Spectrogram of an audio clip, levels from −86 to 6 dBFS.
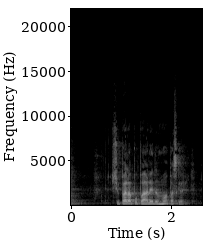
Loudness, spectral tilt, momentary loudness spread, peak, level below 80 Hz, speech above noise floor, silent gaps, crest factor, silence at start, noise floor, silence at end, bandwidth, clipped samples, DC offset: -37 LUFS; -3.5 dB/octave; 16 LU; -16 dBFS; under -90 dBFS; 28 dB; none; 22 dB; 0 s; -65 dBFS; 0.15 s; 14 kHz; under 0.1%; under 0.1%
